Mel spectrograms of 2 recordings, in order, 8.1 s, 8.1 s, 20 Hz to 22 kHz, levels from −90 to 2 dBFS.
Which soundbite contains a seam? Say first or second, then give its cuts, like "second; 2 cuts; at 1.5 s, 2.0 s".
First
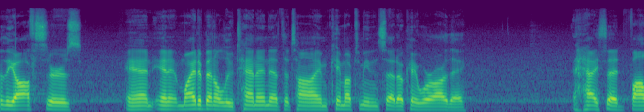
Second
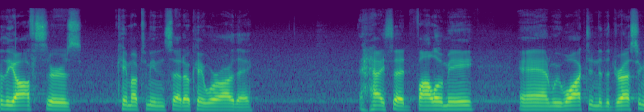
second; 1 cut; at 1.4 s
